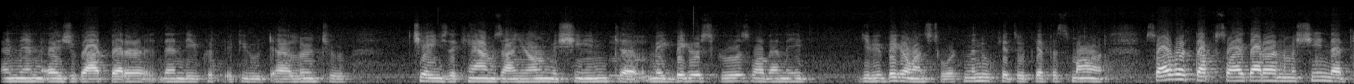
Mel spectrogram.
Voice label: Personal history with 55 year old female Chisholm Minnesota, american english dialect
